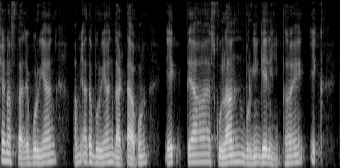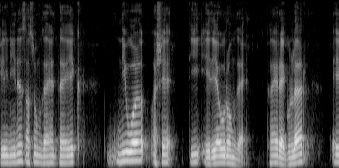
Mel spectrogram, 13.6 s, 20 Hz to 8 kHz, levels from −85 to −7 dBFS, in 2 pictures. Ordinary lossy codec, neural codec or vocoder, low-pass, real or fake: none; codec, 16 kHz, 4.8 kbps, FACodec; none; fake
